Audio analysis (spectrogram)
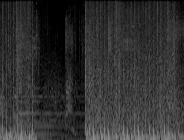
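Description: Rapid bursts of automatic gunfire from Call of Duty Vanguard zombies mode, loud and continuous for most of the stretch with a brief lull near the middle before steady rattling fire resumes.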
